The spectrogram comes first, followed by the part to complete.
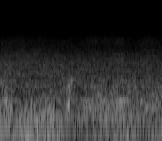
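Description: Wind rushing over an action camera's microphone on a moving bicycle, with a steady low rumble of riding and one small knock just before the one-second mark.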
